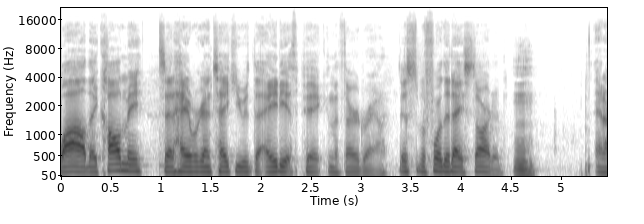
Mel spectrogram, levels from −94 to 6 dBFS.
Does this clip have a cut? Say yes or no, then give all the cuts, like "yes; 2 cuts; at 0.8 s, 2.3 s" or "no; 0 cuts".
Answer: yes; 1 cut; at 1.0 s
